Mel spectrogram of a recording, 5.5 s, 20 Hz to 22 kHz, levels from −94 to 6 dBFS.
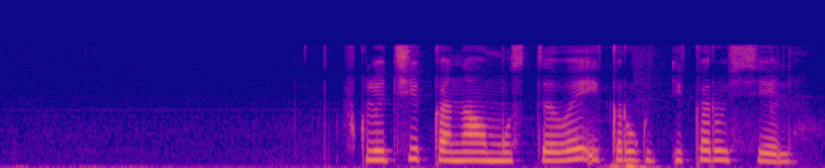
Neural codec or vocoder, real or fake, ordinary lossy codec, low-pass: none; real; none; 7.2 kHz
